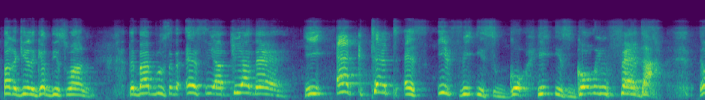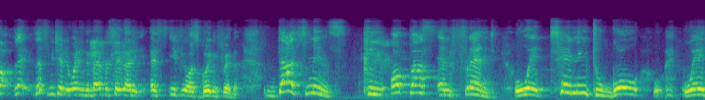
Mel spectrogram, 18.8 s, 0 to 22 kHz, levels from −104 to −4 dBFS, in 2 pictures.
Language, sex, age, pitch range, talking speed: English, male, 30-49, 215-295 Hz, 165 wpm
